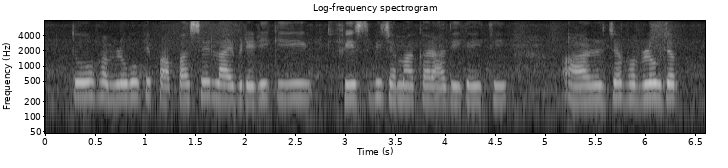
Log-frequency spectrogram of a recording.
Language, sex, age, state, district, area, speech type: Hindi, female, 30-45, Uttar Pradesh, Chandauli, rural, spontaneous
